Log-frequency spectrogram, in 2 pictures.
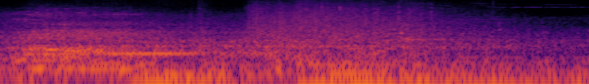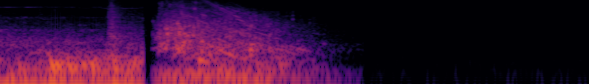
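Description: Water rushes and bubbles as a shark swims under the surface.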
